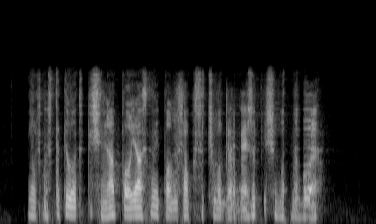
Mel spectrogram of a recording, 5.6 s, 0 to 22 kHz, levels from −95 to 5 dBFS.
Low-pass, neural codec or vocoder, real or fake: 7.2 kHz; codec, 44.1 kHz, 1.7 kbps, Pupu-Codec; fake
